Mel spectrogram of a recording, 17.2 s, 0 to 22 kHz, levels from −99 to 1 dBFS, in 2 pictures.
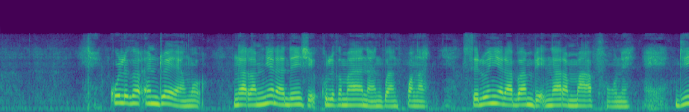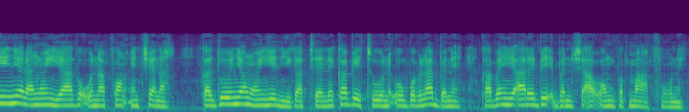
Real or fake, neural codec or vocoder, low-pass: fake; codec, 16 kHz, 4.8 kbps, FACodec; 7.2 kHz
